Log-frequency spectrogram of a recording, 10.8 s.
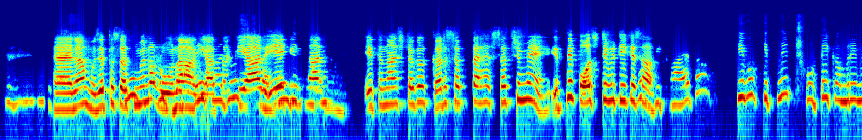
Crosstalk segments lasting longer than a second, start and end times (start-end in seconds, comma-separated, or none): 1.6-4.2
